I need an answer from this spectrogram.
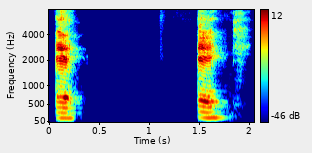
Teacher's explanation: When you say E, your mouth is supposed to open up a little more.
